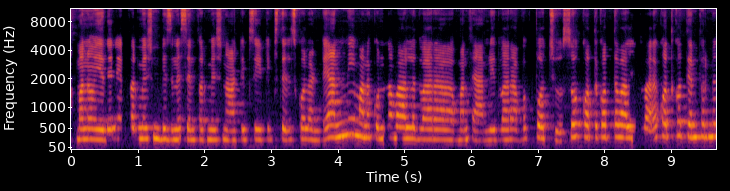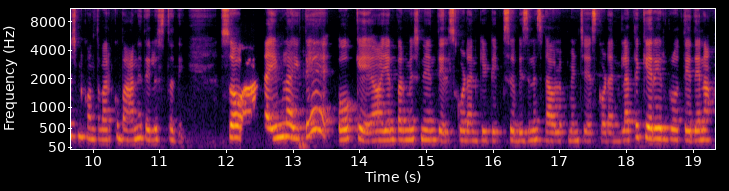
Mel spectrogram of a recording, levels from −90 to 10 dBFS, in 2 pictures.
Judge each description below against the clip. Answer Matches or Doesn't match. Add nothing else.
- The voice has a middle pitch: Doesn't match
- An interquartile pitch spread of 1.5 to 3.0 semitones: Matches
